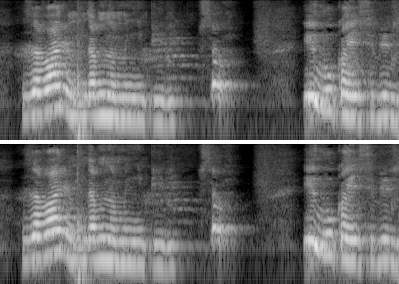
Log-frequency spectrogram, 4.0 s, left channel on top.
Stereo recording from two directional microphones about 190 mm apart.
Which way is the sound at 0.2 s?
10° right (ahead or behind).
